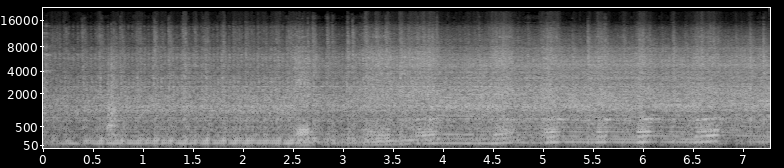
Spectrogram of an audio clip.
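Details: 1995 Polaris Indy 440 two-stroke snowmobile after carb cleaning, new fuel lines, fuel pump and carb boots, started without priming: raspy catch settling into buzzy, slightly uneven run with throttle blips; running normally.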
